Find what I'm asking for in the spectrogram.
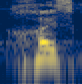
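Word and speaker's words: Royce: Heus Gracie Heus, war das, genau. genau. Alle R's immer wie H aussprechen, genau.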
